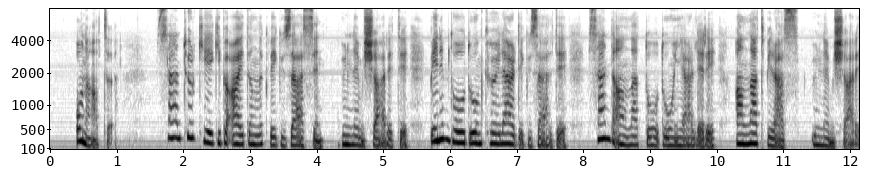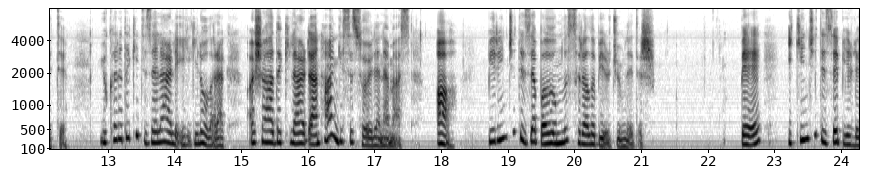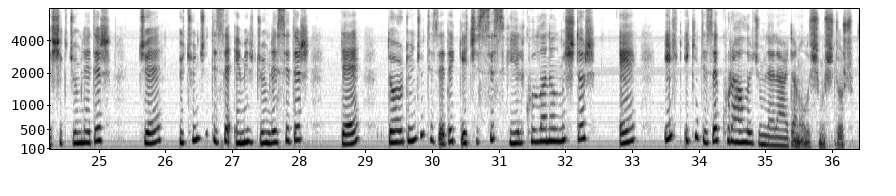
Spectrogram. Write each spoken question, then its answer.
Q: Yukarıdaki dizelerle ilgili olarak aşağıdakilerden hangisi söylenemez?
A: Doğru cevap D şıkkı. Dördüncü dizede geçişsiz fiil kullanılmıştır.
